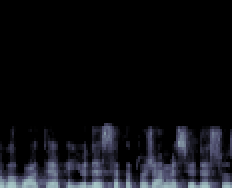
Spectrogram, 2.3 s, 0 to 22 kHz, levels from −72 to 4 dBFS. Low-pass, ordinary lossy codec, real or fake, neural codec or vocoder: 7.2 kHz; Opus, 64 kbps; real; none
